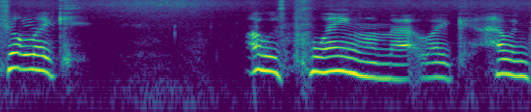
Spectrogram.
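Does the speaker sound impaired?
Yes: cerebral palsy; mobility issues, painful physiotherapy, surgery in the States to help walking, mobility still limited; age 11, recent arm surgery, needs adaptive bicycle.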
